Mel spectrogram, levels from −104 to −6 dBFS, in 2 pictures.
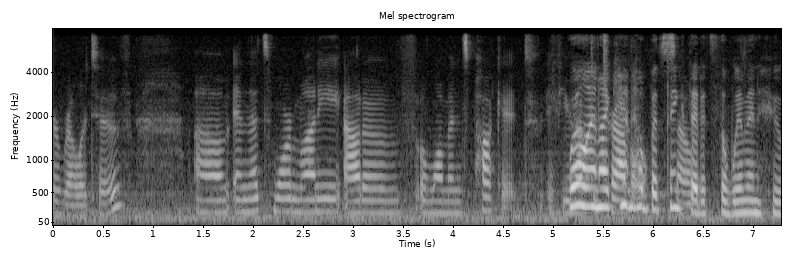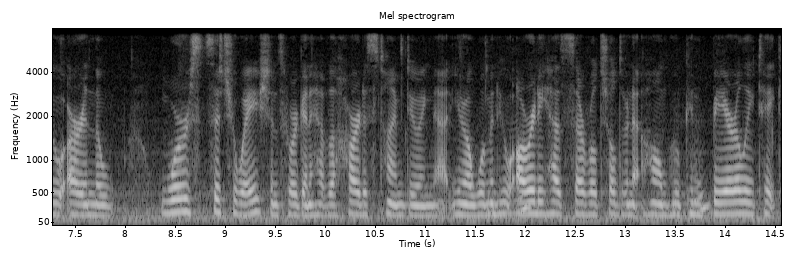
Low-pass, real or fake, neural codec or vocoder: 7.2 kHz; real; none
